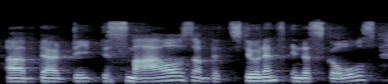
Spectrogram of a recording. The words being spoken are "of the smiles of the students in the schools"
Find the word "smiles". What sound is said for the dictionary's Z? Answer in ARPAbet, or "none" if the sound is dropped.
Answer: Z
